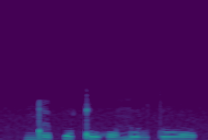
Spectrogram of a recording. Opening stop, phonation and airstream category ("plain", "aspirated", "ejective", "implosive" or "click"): click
